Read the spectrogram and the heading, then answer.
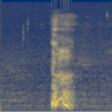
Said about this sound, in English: Yeah. You having the hiccups and burping?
